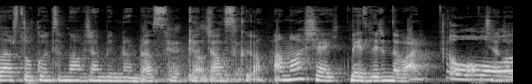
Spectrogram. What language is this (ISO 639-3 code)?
tur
